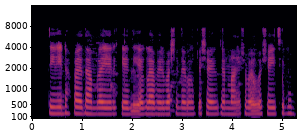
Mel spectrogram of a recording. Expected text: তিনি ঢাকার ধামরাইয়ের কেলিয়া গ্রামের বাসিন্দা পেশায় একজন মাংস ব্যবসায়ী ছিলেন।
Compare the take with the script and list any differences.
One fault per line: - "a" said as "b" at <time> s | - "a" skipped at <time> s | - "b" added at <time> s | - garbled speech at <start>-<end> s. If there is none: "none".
- "এবং" added at 3.0 s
